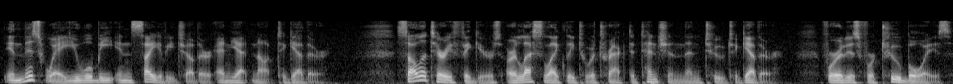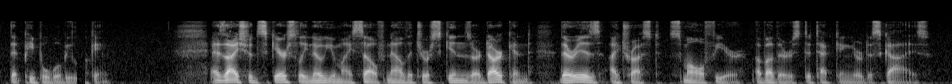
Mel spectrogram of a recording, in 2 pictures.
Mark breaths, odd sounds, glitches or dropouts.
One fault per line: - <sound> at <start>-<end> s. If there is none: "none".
- dropout at 10.3-10.4 s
